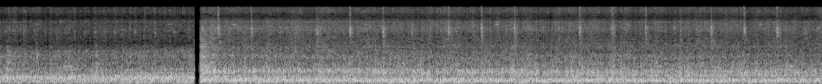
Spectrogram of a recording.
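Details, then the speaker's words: New Holland 479 haybine after greasing: steady mechanical drone with regular sharp ticking; owner attributes most noise to missing wobble box bearings, operation smoother with new grease. "So, I'd say the majority of that noise is, you know, the fact that I'm missing the actual bearings themselves, which sucks, but that's all still fixable."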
